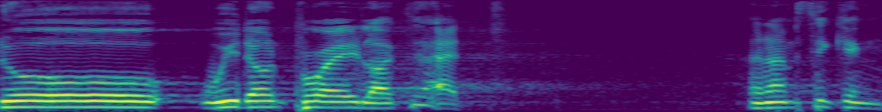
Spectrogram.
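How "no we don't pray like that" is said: put-on German accent, slow, with stretched "no". Recalling a voice heard while praying for the fire, say it in a German accent. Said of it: "this German voice".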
